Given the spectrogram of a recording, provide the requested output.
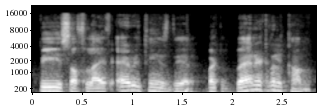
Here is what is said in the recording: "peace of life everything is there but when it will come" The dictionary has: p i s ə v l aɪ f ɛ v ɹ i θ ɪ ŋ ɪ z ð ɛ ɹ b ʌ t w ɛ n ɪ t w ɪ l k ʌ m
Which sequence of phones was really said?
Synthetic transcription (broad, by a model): p i s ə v l aɪ f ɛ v ɹ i t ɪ ŋ ɪ z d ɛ ɹ b ʌ t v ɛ n ɪ t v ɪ l k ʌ m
